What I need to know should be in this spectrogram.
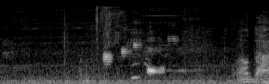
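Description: A small robot beeps and warbles.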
